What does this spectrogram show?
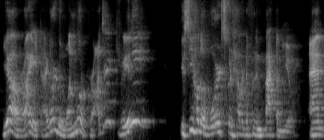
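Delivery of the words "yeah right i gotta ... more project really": sarcastic. Shown as a demonstration. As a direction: roll your eyes at one more project.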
